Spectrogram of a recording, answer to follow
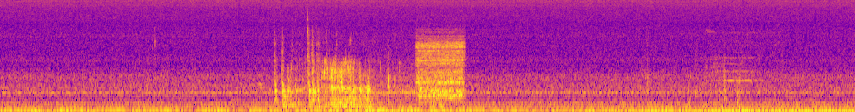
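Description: A car's windscreen wiper makes one sweep across the glass about three seconds in: a short rub, then a brief squeak on the return. Under it runs the low steady rumble of the stationary car's cabin.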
